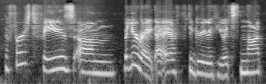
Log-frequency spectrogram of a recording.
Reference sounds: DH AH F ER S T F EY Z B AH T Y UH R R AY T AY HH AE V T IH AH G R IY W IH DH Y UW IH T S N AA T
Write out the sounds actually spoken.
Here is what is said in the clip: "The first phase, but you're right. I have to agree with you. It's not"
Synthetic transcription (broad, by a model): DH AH F ER S T F EY Z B AH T Y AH R R AY T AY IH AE F T IH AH G R IY W IH DH Y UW IH T S N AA T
